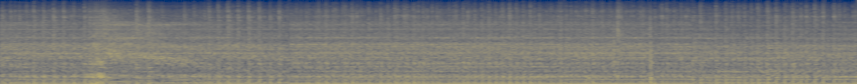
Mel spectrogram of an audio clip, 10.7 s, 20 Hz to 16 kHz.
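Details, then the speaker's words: 2003 Yamaha Blaster two-stroke, first start after full engine rebuild with new aftermarket parts: fires on the first pull, settles straight into a crisp steady idle with even rapid beat; sounds tight and healthy. "all right she fired right up she sounds good she sounds nice and tight she idles right away everything checks out to be good"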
